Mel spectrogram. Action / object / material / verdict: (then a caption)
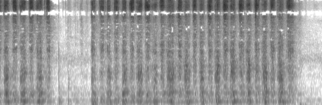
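scrape / compressed sand block scraped with plastic chisel / compressed sand / none. A solid blue compressed sand dig brick, held by hand, is rubbed with a fingertip and scraped with a blue plastic chisel. It makes a steady run of gritty scratching strokes at about three per second. The strokes break off briefly near the start, then resume and continue until they fade at the end.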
